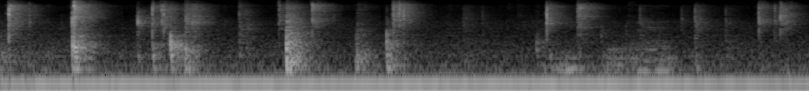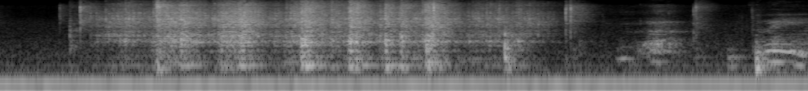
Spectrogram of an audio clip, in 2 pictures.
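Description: Mahjong tiles clacking on a felt table: a few separate sharp clicks as tiles are drawn and set down. From about six seconds in comes some three seconds of rapid, dense clattering as many tiles are knocked and shifted together.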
